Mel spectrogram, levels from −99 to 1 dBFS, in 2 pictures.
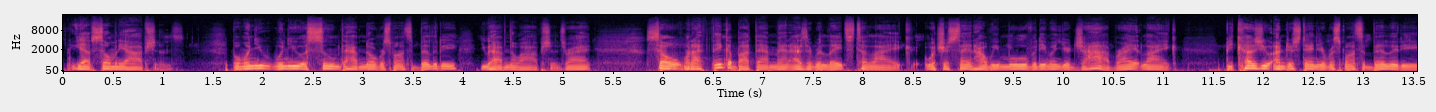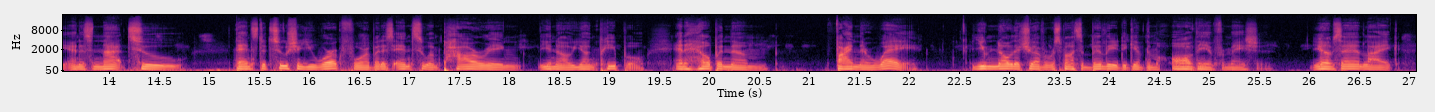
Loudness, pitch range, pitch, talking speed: -26 LUFS, 105-120 Hz, 110 Hz, 200 wpm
